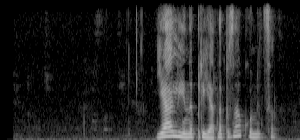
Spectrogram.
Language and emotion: Russian, positive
